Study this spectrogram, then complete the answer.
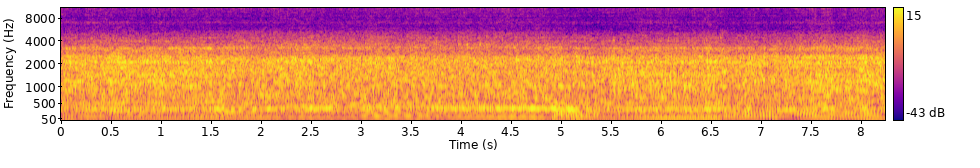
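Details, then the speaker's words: Honda automatic scooter that was hard to start and stumbling, running after the EOT sensor was removed; steady, even hum with no stumbling, a clean, smooth idle. "hidupnya Akak gampang setelah kita lakukan Cara ini hidup gampang berbuat di awal juga hilang ya"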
